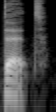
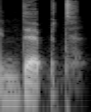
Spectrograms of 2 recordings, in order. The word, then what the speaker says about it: debt: traded fitted noted that in the word debt the B is silent we do not say depth we say debt comfortable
